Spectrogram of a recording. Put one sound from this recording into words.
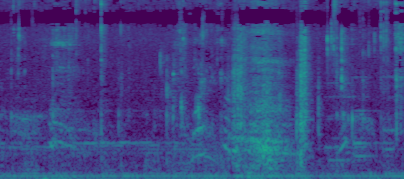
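A young woman chews and slurps food close by.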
